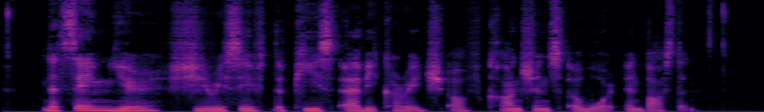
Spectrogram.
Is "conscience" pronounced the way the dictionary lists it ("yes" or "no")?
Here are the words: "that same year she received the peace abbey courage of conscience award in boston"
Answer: yes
